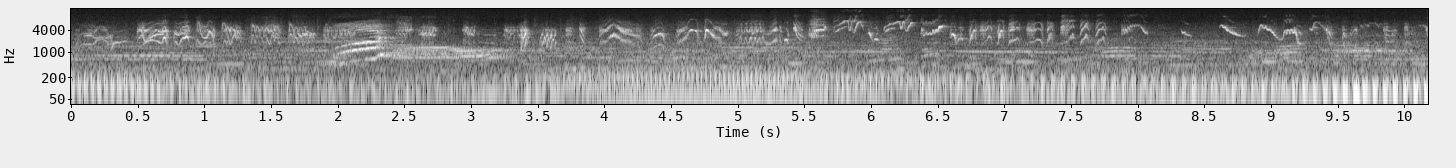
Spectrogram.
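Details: Black-winged myna kept in a cage about a week after purchase at a bird market, singing its varied natural song in the early twittering stage: dense mix of rising and falling whistled sweeps, chatters and trills throughout, over steady low hum.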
